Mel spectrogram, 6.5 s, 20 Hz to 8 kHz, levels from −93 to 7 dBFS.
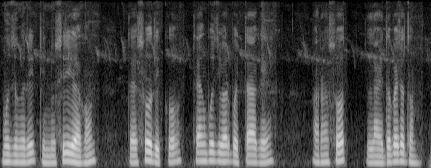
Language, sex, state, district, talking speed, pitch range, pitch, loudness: Chakma, male, Tripura, Dhalai, 140 wpm, 125-145 Hz, 130 Hz, -19 LUFS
